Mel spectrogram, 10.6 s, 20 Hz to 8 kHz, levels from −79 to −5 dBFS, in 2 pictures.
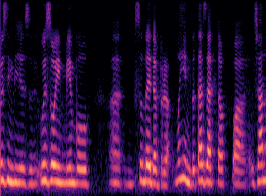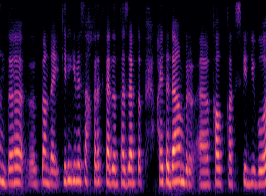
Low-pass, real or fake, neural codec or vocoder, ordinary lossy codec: none; fake; codec, 16 kHz, about 1 kbps, DyCAST, with the encoder's durations; none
